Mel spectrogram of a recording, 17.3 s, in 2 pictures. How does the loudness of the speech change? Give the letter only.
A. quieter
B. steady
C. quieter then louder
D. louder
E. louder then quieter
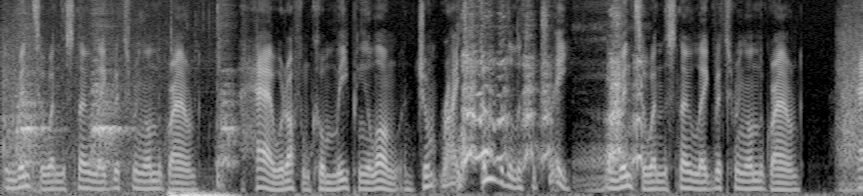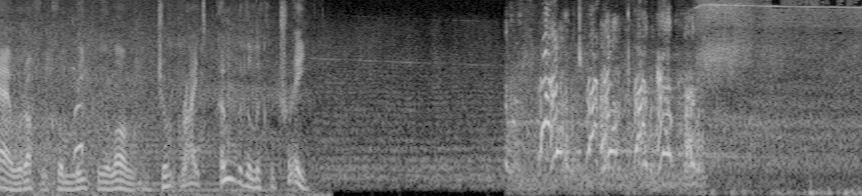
B.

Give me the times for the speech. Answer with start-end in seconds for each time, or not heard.
0.0-11.9.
